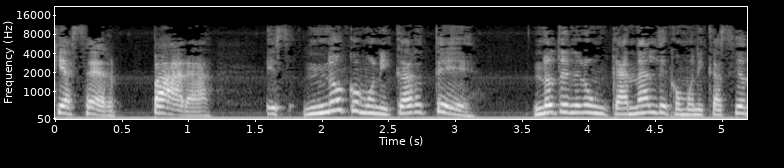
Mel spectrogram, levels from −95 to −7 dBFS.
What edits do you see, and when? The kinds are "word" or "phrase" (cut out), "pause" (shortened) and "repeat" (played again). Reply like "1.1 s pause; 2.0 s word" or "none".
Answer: 1.6 s phrase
